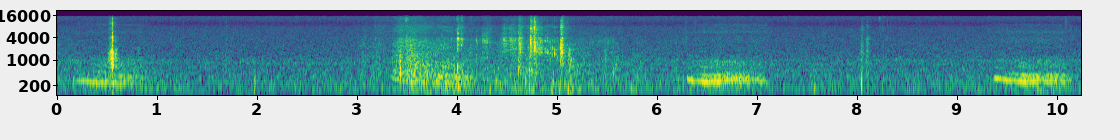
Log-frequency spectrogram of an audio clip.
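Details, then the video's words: Sleeping cat Abigail snoring next to a cat bookmark; low whistled snore breaths come and go among a burst of sharp rustling and clicking handling noises near the middle. "Snoring Cat"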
